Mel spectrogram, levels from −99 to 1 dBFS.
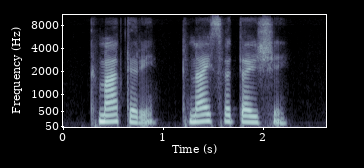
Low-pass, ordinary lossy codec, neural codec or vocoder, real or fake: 9.9 kHz; Opus, 24 kbps; codec, 44.1 kHz, 3.4 kbps, Pupu-Codec; fake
